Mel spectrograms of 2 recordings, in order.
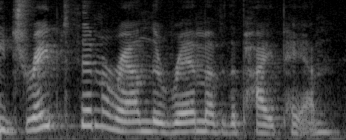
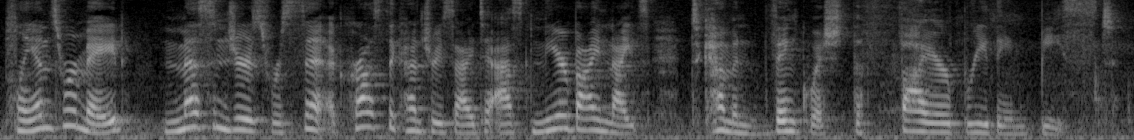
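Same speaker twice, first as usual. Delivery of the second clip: ordinary delivery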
